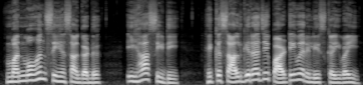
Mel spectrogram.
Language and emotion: Sindhi, neutral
